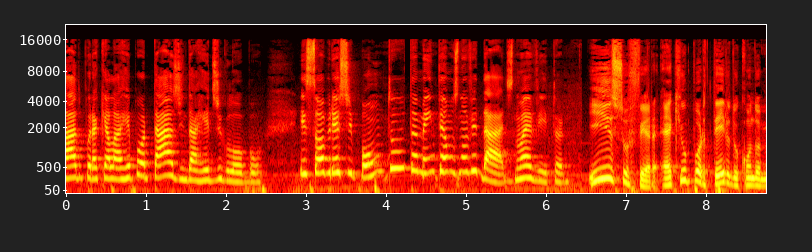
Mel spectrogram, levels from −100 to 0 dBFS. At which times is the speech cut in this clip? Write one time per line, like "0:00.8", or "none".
none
